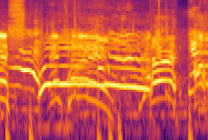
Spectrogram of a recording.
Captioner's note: screaming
